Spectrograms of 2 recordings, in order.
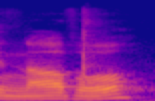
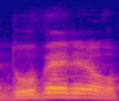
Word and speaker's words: novel: 자 그리고 완전히 새로운 영어로 뭐라고 그렇지 novel. 얘들아 너네 노벨이라고 발음하면 노벨상이야. 알겠지? novel 나로 발음해야 돼.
